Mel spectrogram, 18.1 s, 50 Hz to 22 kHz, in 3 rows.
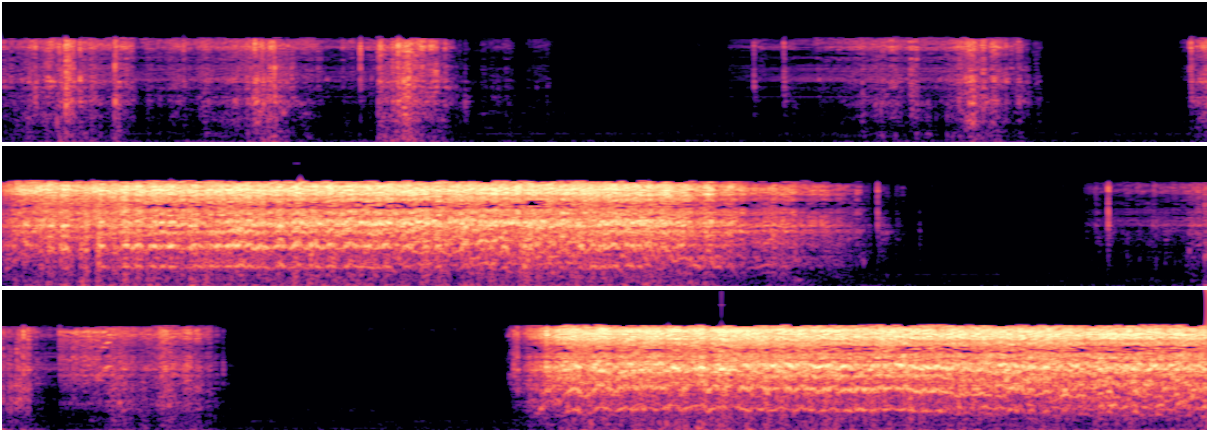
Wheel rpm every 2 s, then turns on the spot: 10, 10, 10, 120, 100, 0, 10, 60, 160.
0-4 12-14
